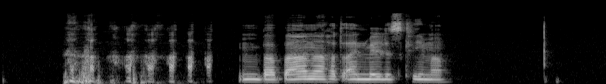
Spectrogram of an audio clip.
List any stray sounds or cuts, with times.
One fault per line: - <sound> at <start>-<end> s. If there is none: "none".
- laugh at 0.6-2.2 s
